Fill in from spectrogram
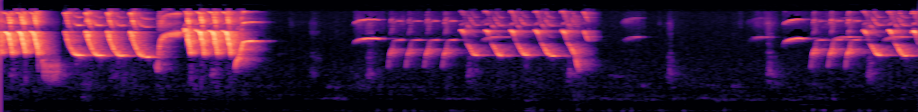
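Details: Canary song in bursts: loud rapid falling trills, a pause, softer high whistles and quick notes, silence, then trilling resumes.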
